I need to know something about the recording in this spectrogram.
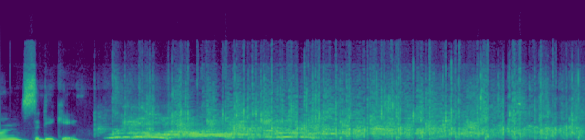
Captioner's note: cheers, applause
